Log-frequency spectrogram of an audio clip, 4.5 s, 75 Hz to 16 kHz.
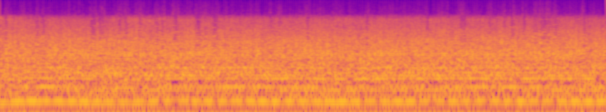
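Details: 14-year-old John Deere L130 mower after installing a new deck belt: loud, even engine drone with no slapping, squealing or chirping from the deck drive; running normally.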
